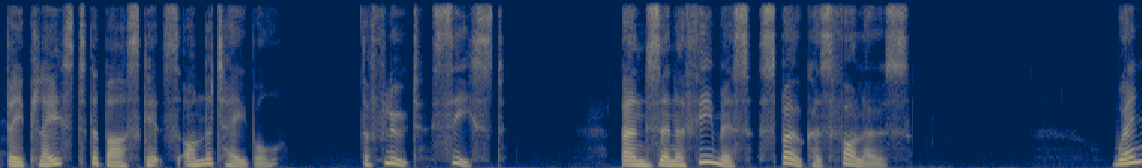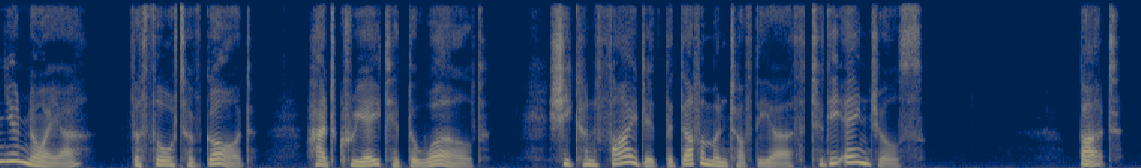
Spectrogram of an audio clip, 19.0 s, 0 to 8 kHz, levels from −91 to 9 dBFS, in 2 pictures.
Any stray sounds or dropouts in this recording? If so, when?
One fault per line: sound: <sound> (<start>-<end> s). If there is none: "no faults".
no faults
